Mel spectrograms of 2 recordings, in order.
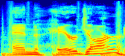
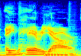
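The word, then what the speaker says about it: Einherjar: An hair jar? It's pronounced ein hairyar.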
